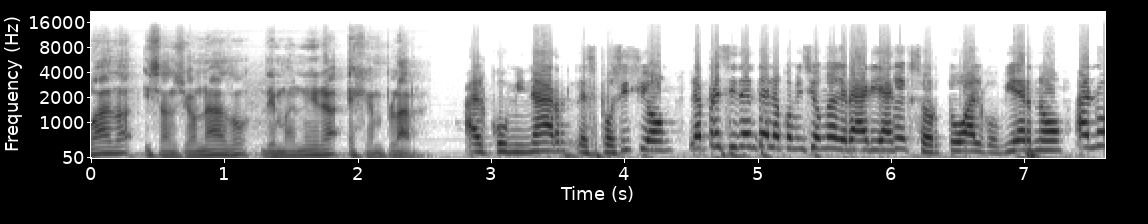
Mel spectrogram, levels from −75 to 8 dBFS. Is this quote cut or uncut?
cut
